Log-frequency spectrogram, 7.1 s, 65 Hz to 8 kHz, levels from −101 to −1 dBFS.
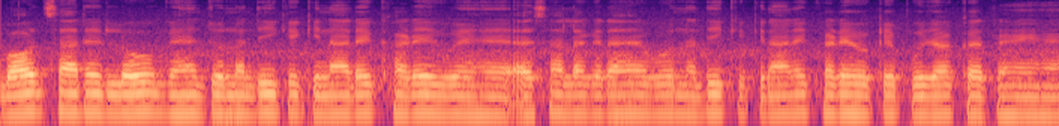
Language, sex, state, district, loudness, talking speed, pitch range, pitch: Hindi, male, Uttar Pradesh, Deoria, -19 LUFS, 210 wpm, 105-110 Hz, 110 Hz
